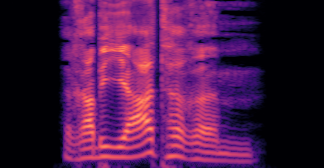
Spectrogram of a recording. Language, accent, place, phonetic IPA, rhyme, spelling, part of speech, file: German, Germany, Berlin, [ʁaˈbi̯aːtəʁəm], -aːtəʁəm, rabiaterem, adjective, De-rabiaterem.ogg
- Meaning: strong dative masculine/neuter singular comparative degree of rabiat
